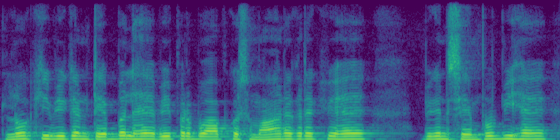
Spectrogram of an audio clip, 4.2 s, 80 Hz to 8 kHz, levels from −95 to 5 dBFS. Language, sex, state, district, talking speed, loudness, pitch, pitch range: Marwari, male, Rajasthan, Nagaur, 255 wpm, -17 LUFS, 160 Hz, 155-165 Hz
